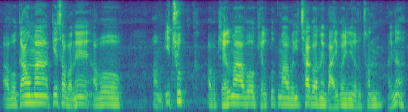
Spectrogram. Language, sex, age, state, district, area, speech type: Nepali, male, 30-45, West Bengal, Kalimpong, rural, spontaneous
